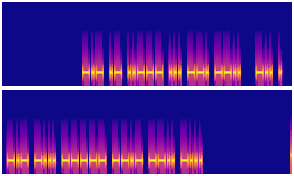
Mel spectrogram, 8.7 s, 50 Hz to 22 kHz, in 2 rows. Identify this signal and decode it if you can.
Morse code, heard as a keyed tone, about 36 wpm, 700 Hz. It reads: KA2SGZ DE KB0QZB
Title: USA Callsign DE Callsign 35wpm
